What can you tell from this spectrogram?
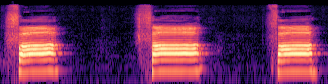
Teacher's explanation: फ़ा जो है ऊपर के दांतों के किनारे और निचले होंठ के तर हिस्से से अदा होगा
